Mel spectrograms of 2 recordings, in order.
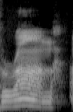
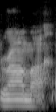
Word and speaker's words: Ram: Incidentally, it's the Epic of Ram, R-A-M, not Rama. We're using the Hindi pronunciation.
